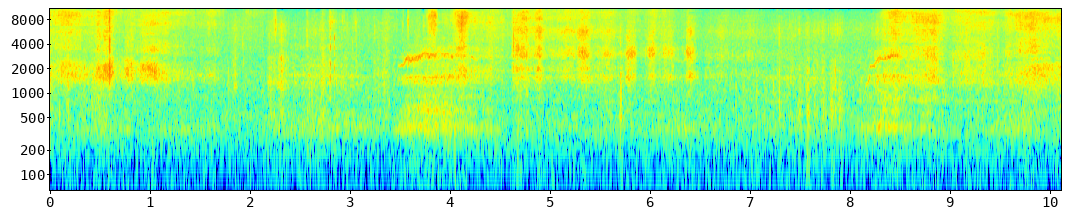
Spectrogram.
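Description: Bark being pried and worked loose from a standing conifer trunk with a hand tool: scattered small scrapes, cracks and ticks. There are a couple of brief higher squeaks, about four seconds in and again near the end.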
